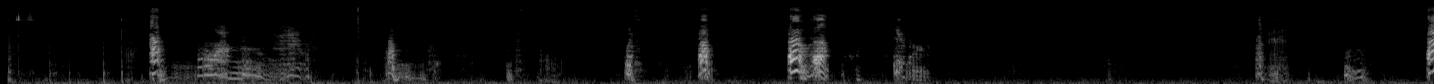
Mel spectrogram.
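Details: French Bulldog puppy in a goofy mood indoors, letting out scattered short harsh barks and a rough growling grumble, with sharp yaps spaced irregularly across a quiet room and gaps of silence between outbursts.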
